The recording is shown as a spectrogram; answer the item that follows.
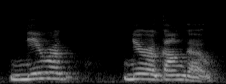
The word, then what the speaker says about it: Nyiragongo: Have y'all seen the pictures of the lava coming out of let me pronounce it properly. Nyiragongo.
